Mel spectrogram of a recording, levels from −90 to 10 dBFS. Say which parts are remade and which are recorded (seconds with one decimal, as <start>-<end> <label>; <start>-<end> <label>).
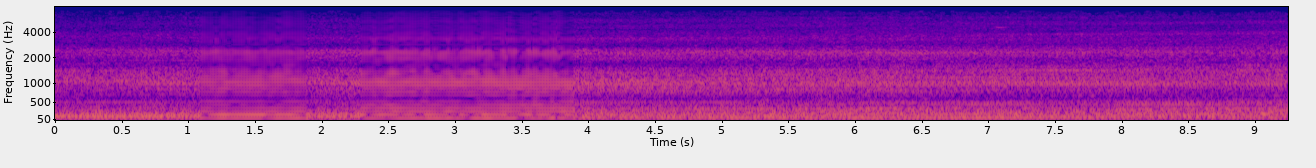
0.0-1.1 recorded; 1.1-1.9 remade; 1.9-2.3 recorded; 2.3-3.9 remade; 3.9-9.3 recorded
